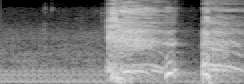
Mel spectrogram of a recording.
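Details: Two harsh, forceful adult coughs over a loud steady fan hum in the background; hard coughing.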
